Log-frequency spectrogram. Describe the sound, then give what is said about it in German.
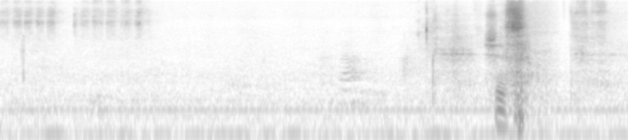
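Pen writing on paper gives faint, scratchy strokes in short bursts, with a louder scraping stroke near the end, while a voice speaks. “Ja, jetzt habe ich gerade reden und schreiben miteinander, und das geht eigentlich nicht.”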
